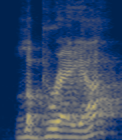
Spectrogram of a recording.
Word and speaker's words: La Brea: I didn't plan on running 8 miles, but I ran down La Brea. I'm pronouncing it correctly now, all you LA people.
